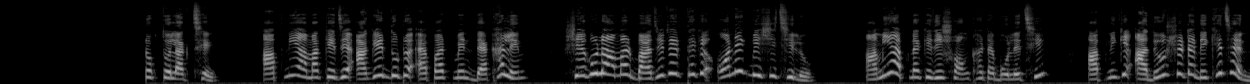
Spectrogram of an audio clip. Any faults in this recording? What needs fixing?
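A cut-off start: the first 1.46 s is digital silence, and at 1.46 s the speech begins abruptly mid-sound, because capture started late. The waveform shows a flat line jumping straight into the speech, and the spectrogram shows a hard vertical edge with no gradual onset. To prevent it, start recording or buffering before the speaker begins, leaving a short pre-roll.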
